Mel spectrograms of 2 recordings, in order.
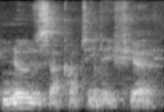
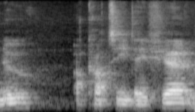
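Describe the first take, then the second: First: A z sound links the pronoun to the vowel. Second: The pronoun runs into the vowel with no z. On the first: The speaker calls it right. "we say" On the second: The speaker calls it wrong. "rather than"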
